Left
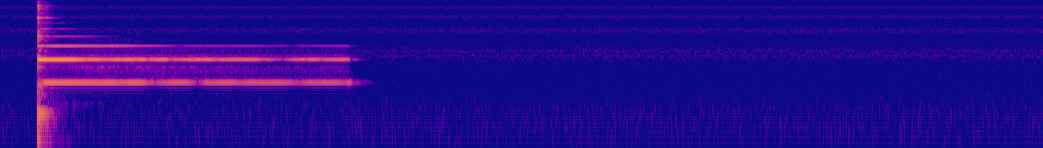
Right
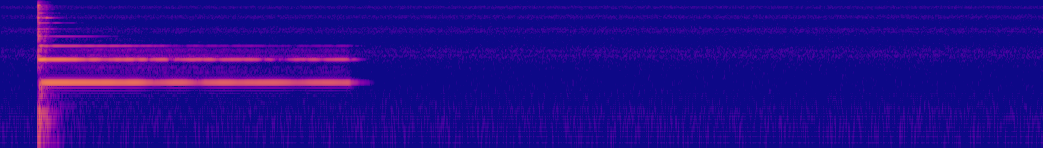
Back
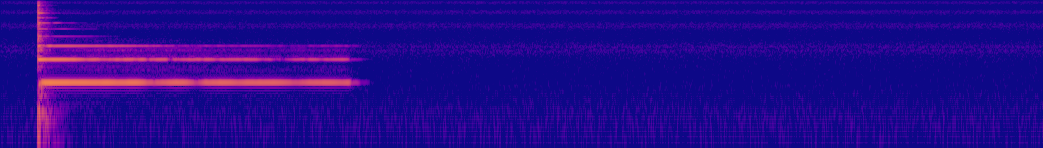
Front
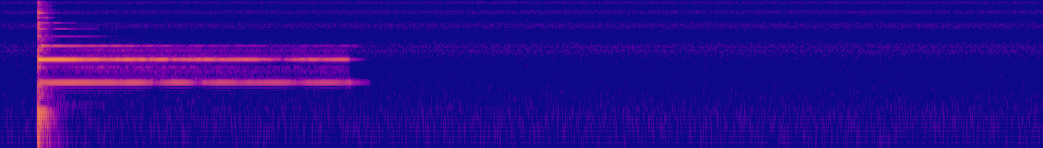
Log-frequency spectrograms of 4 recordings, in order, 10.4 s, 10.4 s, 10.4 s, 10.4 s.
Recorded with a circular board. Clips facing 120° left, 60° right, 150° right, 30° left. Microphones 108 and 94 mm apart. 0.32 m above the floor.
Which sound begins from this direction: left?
A guitar, at 0.4 s.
